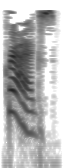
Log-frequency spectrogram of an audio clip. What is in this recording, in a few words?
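"crags", British English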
